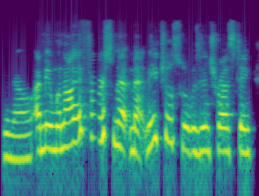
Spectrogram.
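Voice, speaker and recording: A talkative woman rambles loosely, her fairly high voice mellow and soft-edged. She laughs easily as she talks. The sound is dry and close over a computer mic. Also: lively intonation, very fast, slightly rough, dry recording. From New York. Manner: chatty, rambling, laughs often. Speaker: podcast guest, poker writer. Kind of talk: casual remote interview chat.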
